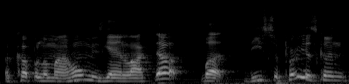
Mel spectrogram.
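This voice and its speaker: Man, middle-aged, laid-back, streetwise, fairly high-pitched. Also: lively intonation, brisk, a little mellow. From Haiti. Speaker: film producer, guest. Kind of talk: casual interview talk.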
